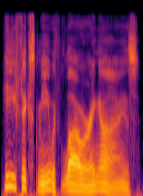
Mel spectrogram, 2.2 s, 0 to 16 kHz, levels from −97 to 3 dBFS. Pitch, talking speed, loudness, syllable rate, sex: 125 Hz, 165 wpm, -16 LUFS, 4.5 syllables/s, male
